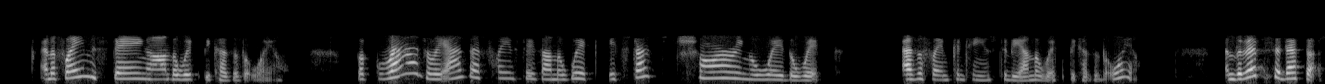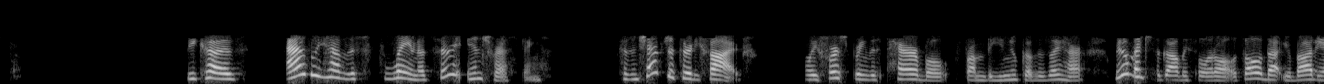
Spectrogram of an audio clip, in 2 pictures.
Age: 50-69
